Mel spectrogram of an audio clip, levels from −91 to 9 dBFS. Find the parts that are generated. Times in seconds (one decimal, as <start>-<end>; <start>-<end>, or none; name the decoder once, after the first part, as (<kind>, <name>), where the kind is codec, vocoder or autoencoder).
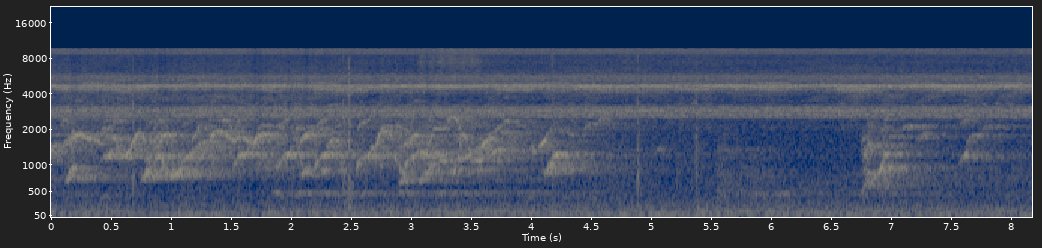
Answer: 0.0-4.6 (vocoder, Vocos); 6.8-8.2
